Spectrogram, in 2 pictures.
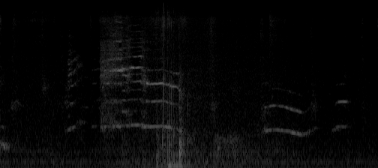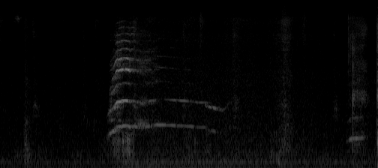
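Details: Female British Shorthair cat responding indoors to her owner calling her: a strong harmonic meow, two short soft chirps, a second long bending meow, and faint small squeaks in a quiet room.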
